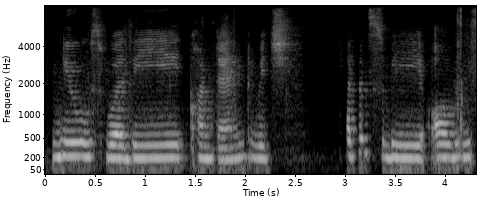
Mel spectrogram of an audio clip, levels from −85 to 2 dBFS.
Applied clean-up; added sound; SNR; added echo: neural mask model RNNoise.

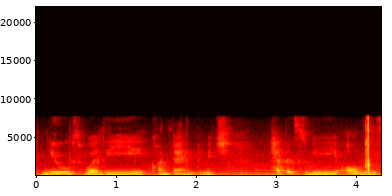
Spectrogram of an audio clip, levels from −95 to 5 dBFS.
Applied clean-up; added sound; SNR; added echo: none; Fire; 8 dB; none.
